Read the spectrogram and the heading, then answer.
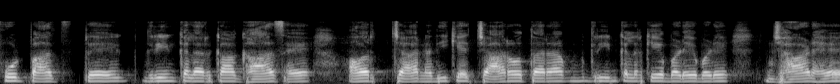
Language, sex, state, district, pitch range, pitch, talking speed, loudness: Hindi, male, Telangana, Hyderabad, 145-155 Hz, 150 Hz, 140 wpm, -17 LUFS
